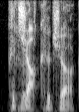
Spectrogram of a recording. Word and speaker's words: Tkachuk: The T is silent. Tkachuk.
